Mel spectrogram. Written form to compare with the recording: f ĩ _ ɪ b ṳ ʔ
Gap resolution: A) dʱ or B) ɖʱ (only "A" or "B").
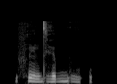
A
